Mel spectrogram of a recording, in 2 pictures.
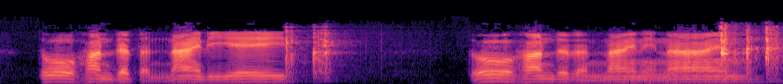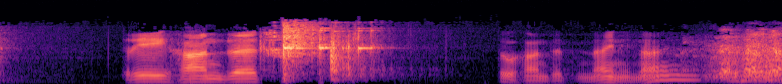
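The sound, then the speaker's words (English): Dishes being washed by hand in a kitchen clink and clatter in a few brief bursts, with a sharper crash of glass or crockery near the middle, amid chuckling and voiced sounds that come in short spurts with pauses between. “All night long I wash dishes.”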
